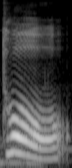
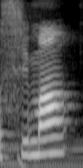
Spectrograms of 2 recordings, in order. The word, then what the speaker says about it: 島: This kanji is pronounced as to or shima, which means island.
